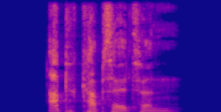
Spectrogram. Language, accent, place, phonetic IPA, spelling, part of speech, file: German, Germany, Berlin, [ˈapˌkapsl̩tn̩], abkapselten, verb, De-abkapselten.ogg
- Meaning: inflection of abkapseln: 1. first/third-person plural dependent preterite 2. first/third-person plural dependent subjunctive II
